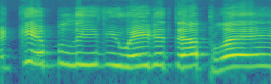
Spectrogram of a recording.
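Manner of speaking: put-on slight, high, slow, loud Yiddish accent.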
